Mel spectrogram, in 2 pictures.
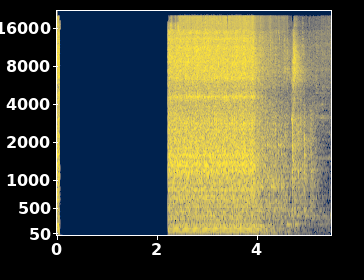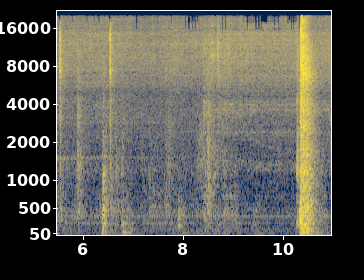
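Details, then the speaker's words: Cummins diesel pickup starting up, rumbling briefly then shutting down with no belt squeak at startup or shutdown, after a fix cured the squeak. "Awesome, no more squeaking noise. So as you guys saw, no more squeaking noise."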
